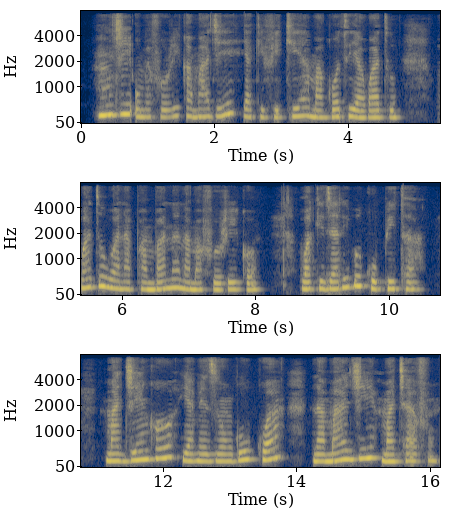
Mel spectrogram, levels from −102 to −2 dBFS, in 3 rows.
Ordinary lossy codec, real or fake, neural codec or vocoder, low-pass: AAC, 32 kbps; real; none; 7.2 kHz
